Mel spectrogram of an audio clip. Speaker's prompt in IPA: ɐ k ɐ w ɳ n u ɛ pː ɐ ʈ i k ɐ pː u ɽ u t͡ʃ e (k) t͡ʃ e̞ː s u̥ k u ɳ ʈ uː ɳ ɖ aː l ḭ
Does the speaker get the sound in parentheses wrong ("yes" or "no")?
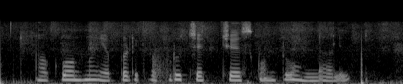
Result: no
